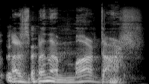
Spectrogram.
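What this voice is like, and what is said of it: Put-on Scottish accent. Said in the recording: “the Scottish accent”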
